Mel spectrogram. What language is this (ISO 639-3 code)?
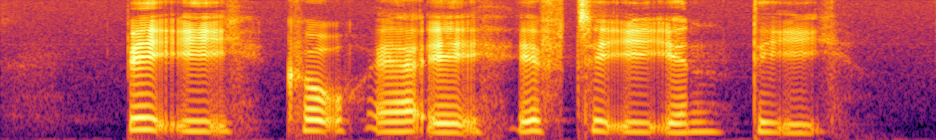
dan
